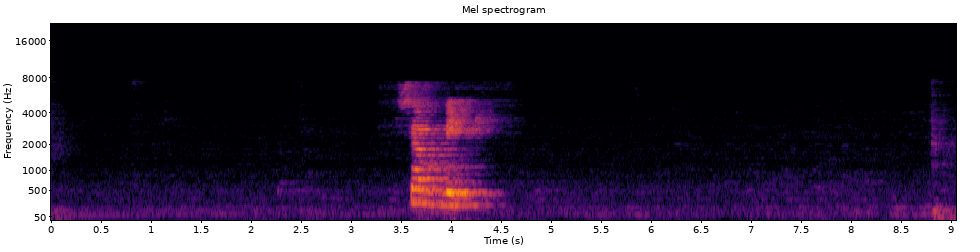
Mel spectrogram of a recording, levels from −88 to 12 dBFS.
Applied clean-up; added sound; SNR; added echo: none; none; none; reverberation time 0.8 s.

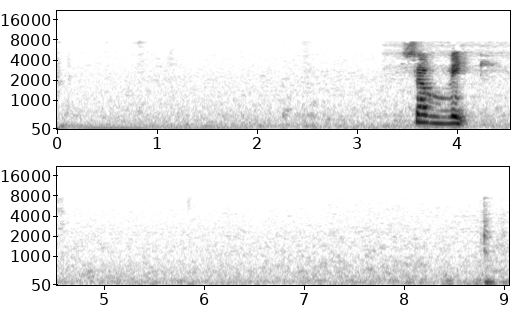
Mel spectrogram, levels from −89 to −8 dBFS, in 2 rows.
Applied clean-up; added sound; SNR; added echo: none; none; none; none.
